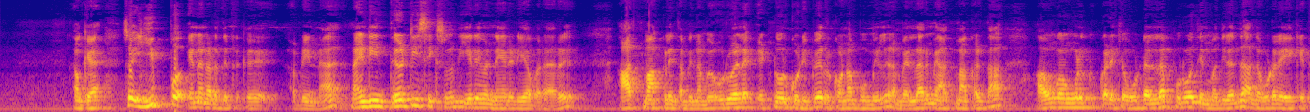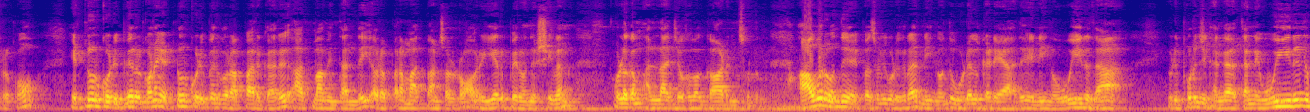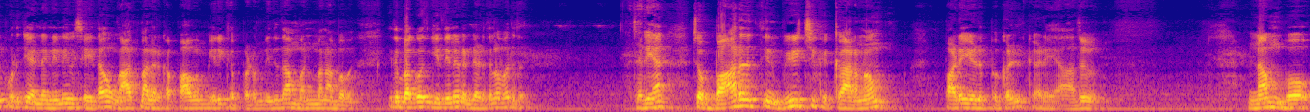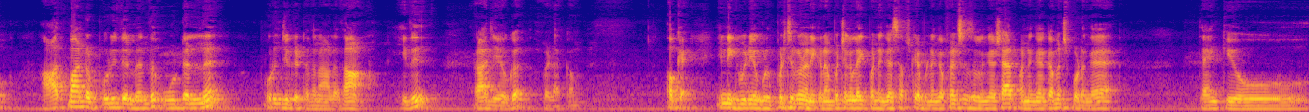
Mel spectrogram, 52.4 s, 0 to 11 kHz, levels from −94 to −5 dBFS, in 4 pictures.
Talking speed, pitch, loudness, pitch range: 135 wpm, 115 Hz, -17 LUFS, 105-135 Hz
